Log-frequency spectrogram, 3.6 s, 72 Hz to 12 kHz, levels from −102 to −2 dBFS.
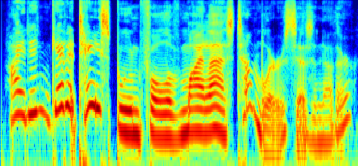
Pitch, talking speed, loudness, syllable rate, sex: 260 Hz, 185 wpm, -15 LUFS, 5.0 syllables/s, female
